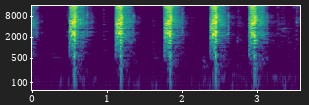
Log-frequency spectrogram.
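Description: An S&T Sportsline M4 RIS airsoft AEG rifle with a G3 micro switch gearbox fires five sharp single shots at an even rhythm outdoors on a field, each a crisp crack with short quiet gaps between.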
